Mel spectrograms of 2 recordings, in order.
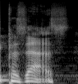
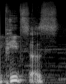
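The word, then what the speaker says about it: Pizzazz: apartment building called Penny possess now I didn't know that you pronounce it as Penny possess there so I called her Penny pizzas and she kind of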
